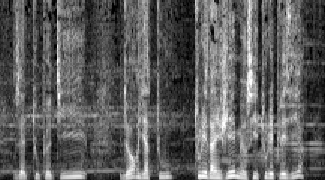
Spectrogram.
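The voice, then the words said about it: Southwestern French accent. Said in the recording (French): “Cet accent du sud-ouest”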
